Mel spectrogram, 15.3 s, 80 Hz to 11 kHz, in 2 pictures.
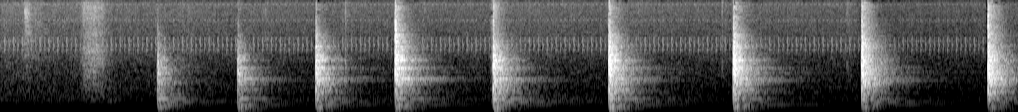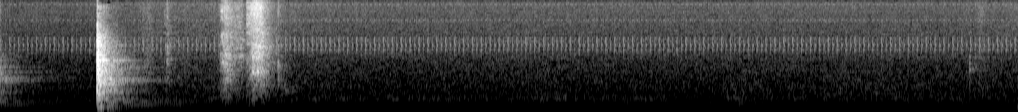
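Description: A series of about ten hammer knocks on the flywheel and crankshaft of a 1920 International Type M engine, at first about one every half second and then slowing to about one a second, each one ringing briefly as metal. The knocks drive the loosened flywheel and crankshaft endwise, with the gib keys removed, to show the crankshaft end play. They end with a couple of light taps.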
